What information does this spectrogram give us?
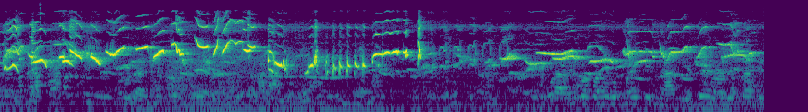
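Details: Kacer, the Oriental magpie-robin, 'konslet' style, in full nonstop 'ngeplong' song used to provoke other kacer into singing; loud run of varied whistled notes, slurred trills and sharp chirps, softening midway, over a low hum, ending abruptly.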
